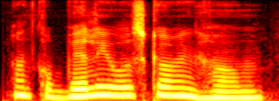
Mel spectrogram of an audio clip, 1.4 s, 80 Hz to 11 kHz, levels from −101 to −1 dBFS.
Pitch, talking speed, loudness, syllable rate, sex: 190 Hz, 215 wpm, -12 LUFS, 5.6 syllables/s, female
